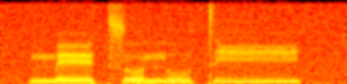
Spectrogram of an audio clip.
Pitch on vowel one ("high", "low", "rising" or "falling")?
low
